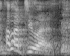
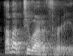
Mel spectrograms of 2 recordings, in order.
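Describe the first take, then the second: First: Laughing through the line, higher; a bright laughing replay of his own bargain. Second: Said in the usual way. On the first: Retold or imitated. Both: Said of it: "That's what I remember saying".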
